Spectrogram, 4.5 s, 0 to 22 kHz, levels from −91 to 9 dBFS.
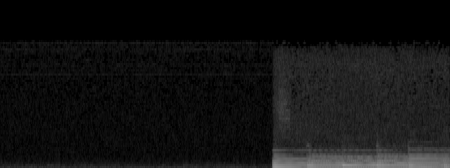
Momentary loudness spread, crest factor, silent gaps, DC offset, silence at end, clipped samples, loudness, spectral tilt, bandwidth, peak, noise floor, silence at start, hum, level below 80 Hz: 2 LU; 18 dB; none; under 0.1%; 0 s; under 0.1%; -43 LUFS; -5 dB/octave; 16.5 kHz; -28 dBFS; -72 dBFS; 2.75 s; none; -82 dBFS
